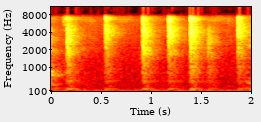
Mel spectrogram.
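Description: Chalk writing on a blackboard: an irregular run of about half a dozen sharp chalk taps and strokes as words are written.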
